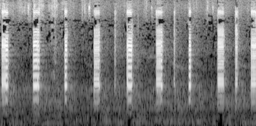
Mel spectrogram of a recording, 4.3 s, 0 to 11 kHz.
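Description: Makro Multi Kruzer metal detector giving short, evenly repeated beeps, about two a second, as the coil is swung back and forth over a buried dime test target, in two-tone mode at 14 kHz.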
